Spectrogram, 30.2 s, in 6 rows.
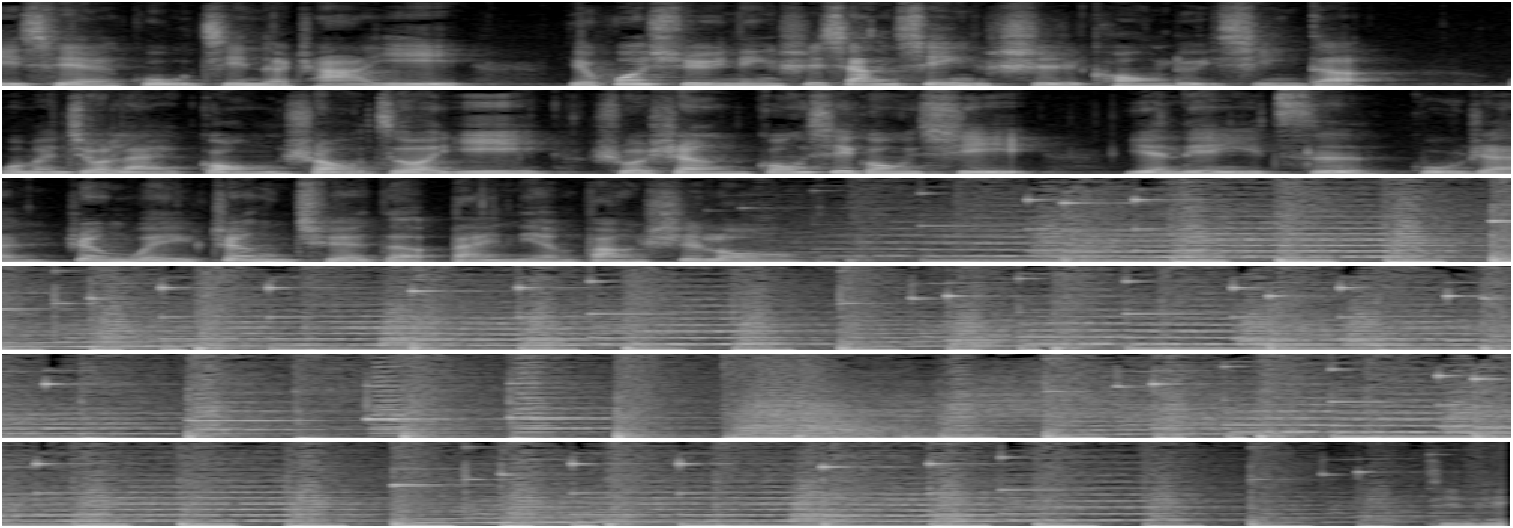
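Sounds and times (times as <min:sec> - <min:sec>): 
speech: 0:00.0 - 0:13.3
tinkling bell-like tones: 0:12.6 - 0:22.2, 0:23.6 - 0:30.1
festive Chinese New Year tune: 0:12.6 - 0:30.1
percussive beat: 0:15.0 - 0:22.7, 0:23.3 - 0:28.7.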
